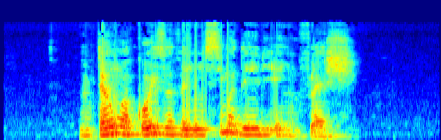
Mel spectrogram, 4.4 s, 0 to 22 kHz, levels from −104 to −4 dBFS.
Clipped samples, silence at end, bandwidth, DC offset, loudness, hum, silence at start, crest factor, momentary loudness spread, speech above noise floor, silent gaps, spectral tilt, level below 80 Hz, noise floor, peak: under 0.1%; 0.9 s; 11.5 kHz; under 0.1%; -22 LUFS; none; 0.8 s; 18 dB; 13 LU; 48 dB; none; -6 dB/octave; -60 dBFS; -70 dBFS; -6 dBFS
